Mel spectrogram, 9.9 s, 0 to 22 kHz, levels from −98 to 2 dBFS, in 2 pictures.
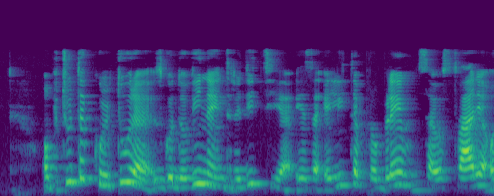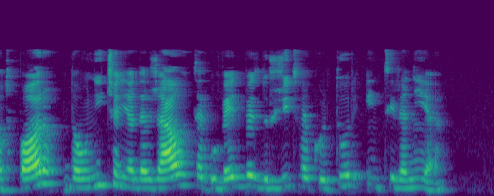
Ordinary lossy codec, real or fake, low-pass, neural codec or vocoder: none; real; none; none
